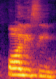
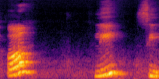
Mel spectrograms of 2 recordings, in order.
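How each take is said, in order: First: Said in the usual way. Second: "policy" very slowly in three separate syllables. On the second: Shown as a demonstration. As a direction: dictate "policy" with pauses after "पॉ" and "लि". Sounds out word while writing.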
